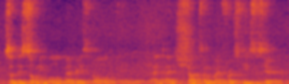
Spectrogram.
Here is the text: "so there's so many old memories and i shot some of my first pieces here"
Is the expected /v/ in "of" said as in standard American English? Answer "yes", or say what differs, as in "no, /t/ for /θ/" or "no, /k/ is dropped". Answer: yes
